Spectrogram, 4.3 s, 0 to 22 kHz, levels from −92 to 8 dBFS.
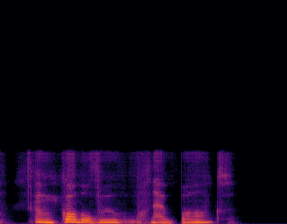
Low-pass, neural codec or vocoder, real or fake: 7.2 kHz; codec, 16 kHz, about 1 kbps, DyCAST, with the encoder's durations; fake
